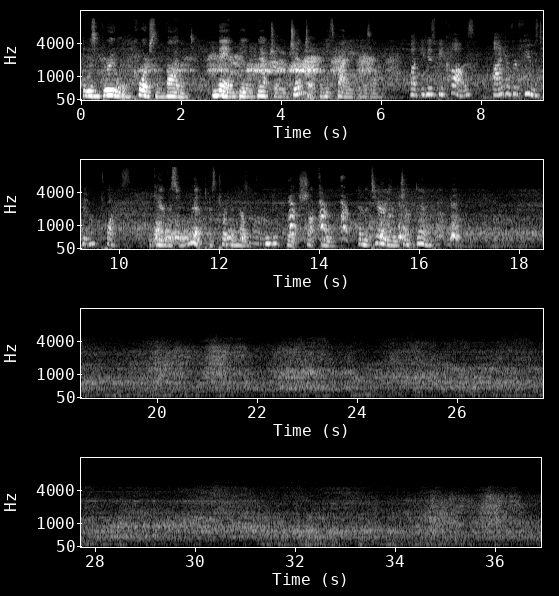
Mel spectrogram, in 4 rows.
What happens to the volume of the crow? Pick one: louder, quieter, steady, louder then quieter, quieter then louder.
louder then quieter.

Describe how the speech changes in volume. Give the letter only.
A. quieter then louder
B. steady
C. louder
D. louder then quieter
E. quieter
E.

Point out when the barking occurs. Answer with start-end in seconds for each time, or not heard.
10.6-16.9.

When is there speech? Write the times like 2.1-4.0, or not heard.
0.0-16.4.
